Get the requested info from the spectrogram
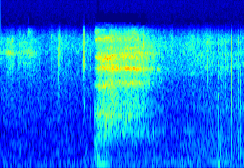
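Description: A short sniff close to the microphone about a second in, a hiss lasting about half a second, just after a faint click.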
